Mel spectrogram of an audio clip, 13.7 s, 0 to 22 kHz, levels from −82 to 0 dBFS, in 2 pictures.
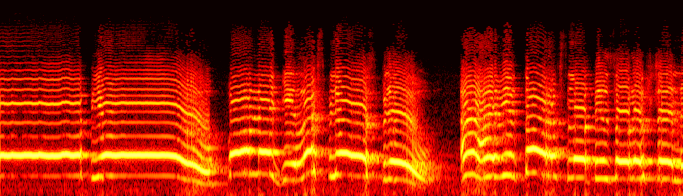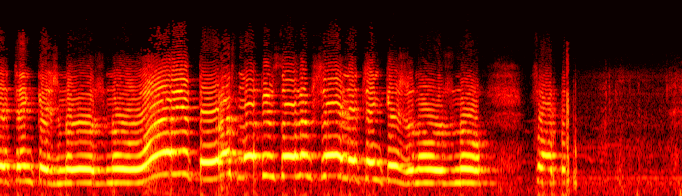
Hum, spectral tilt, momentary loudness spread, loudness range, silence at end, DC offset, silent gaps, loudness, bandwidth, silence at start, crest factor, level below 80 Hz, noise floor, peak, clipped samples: none; -3 dB/octave; 6 LU; 3 LU; 1.05 s; under 0.1%; none; -16 LUFS; 11.5 kHz; 0 s; 8 dB; -52 dBFS; -45 dBFS; -8 dBFS; under 0.1%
